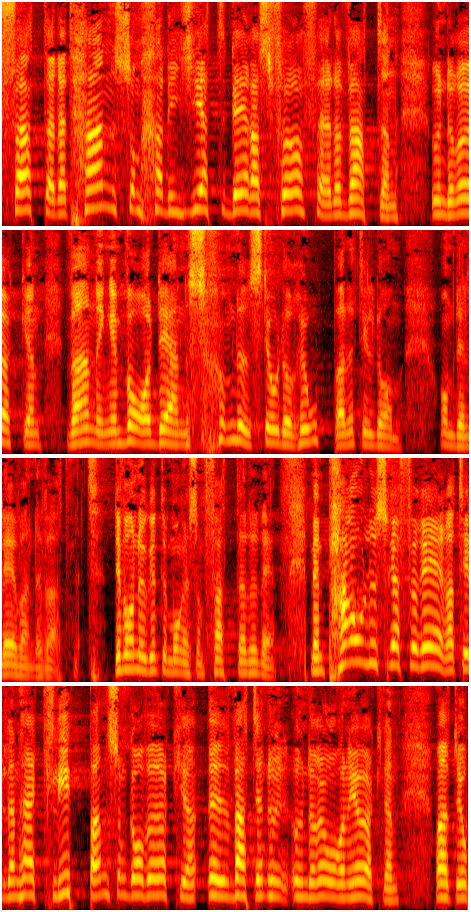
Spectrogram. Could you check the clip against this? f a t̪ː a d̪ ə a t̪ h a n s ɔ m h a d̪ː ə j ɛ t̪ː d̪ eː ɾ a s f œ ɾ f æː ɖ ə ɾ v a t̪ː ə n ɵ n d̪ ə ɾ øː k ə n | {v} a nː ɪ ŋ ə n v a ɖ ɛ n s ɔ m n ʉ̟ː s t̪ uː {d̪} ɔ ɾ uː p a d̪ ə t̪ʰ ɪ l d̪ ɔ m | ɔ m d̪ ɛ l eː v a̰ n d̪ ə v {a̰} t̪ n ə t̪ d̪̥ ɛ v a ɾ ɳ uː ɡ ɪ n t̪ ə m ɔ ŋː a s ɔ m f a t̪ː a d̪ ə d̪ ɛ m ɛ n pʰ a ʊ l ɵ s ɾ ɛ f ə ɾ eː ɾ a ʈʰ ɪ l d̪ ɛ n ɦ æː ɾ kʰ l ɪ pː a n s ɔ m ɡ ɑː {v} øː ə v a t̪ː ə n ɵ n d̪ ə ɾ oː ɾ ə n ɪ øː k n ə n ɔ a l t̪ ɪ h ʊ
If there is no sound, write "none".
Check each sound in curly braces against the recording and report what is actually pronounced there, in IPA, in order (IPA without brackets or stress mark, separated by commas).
v, d̪, a̰, v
